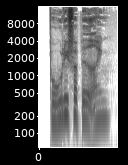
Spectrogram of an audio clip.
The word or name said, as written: boligforbedring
